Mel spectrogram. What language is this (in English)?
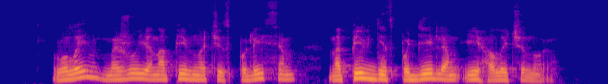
Ukrainian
